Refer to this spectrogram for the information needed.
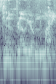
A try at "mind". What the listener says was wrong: I don't like the way you said mind. Mine should only have one syllable. You put like 13 on that.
